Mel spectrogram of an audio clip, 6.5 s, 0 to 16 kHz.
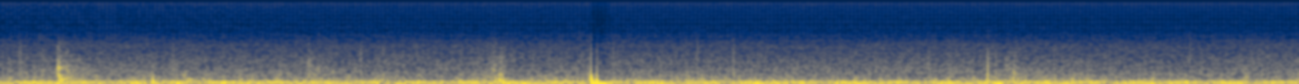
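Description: Steady low hum with faint crackles and clicks, the noise of an old 1950s film soundtrack, with one sharp pop about three seconds in.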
